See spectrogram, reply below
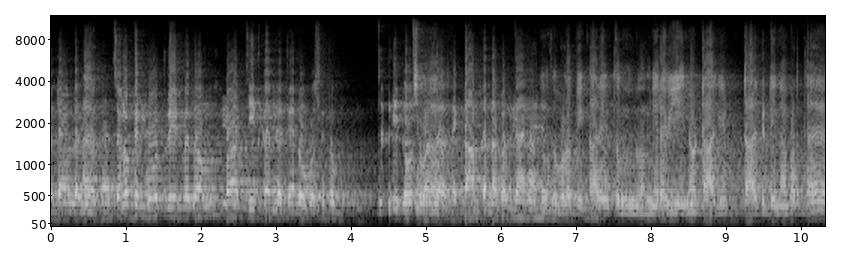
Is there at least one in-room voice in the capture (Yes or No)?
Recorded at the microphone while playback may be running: Yes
